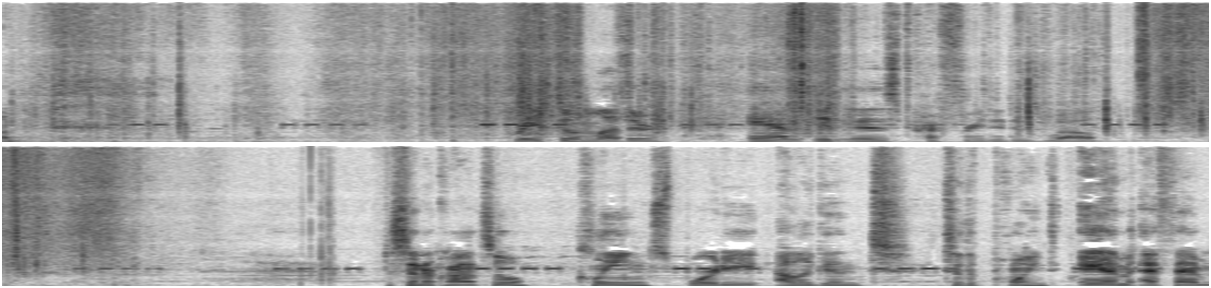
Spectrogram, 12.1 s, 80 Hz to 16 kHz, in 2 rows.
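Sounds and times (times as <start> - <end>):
car warning chime beeping: 0.0 - 12.0.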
